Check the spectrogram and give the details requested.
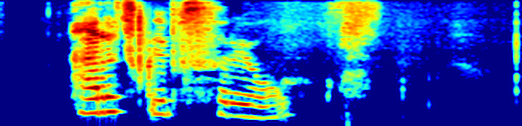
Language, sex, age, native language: Icelandic, female, 6, Icelandic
